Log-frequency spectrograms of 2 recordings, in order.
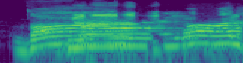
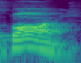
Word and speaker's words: Bond: No, it was dropped yes. So I usually say it's Bond, like James Bond, 007.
